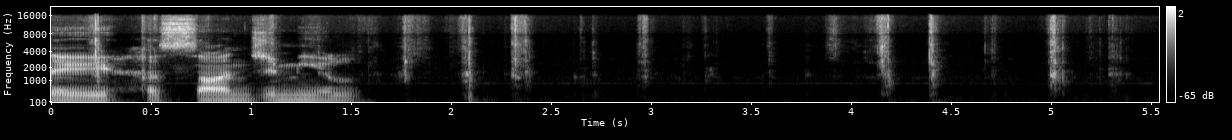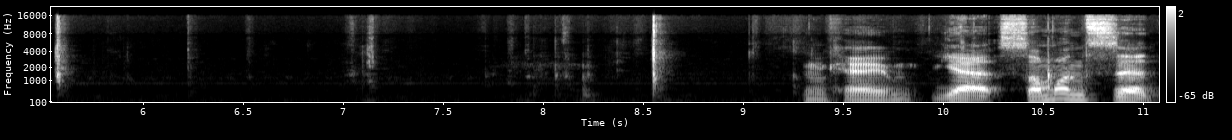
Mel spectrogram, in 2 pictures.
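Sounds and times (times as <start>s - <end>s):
cards shuffling and clicking: 0.0s - 9.4s.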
